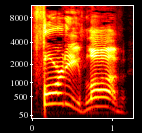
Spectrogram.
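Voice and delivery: high-pitched mock yell. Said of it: "just start sh-, yelling".

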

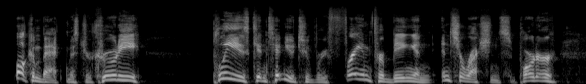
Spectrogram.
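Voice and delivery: ordinary delivery

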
